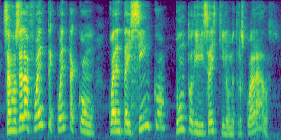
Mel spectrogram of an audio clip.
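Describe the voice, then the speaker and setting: A man's voice: sits high, expressive, normal speed, a bit bright. A man from El Salvador, explaining things in a casual, teacherly way with examples and frequent hesitations. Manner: teacherly, walks through examples, frequent "eh" fillers. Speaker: local history presenter.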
